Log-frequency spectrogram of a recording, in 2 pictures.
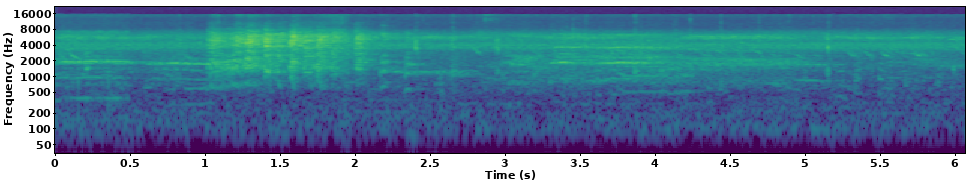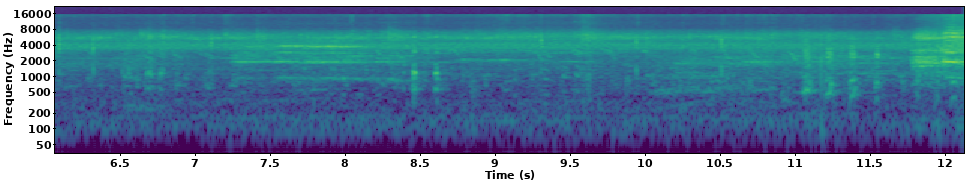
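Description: A rooster pecks at grain in a clay bowl with soft taps.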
